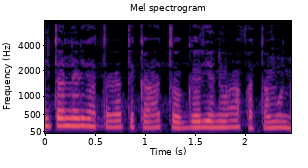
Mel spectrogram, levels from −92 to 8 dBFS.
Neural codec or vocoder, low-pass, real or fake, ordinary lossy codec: none; 7.2 kHz; real; none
